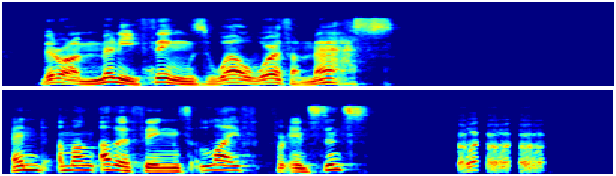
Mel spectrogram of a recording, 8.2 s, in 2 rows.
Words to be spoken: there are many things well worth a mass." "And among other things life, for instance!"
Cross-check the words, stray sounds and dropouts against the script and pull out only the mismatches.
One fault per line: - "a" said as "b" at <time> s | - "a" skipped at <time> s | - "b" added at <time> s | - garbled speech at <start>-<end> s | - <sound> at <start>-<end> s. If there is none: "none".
- laugh at 7.1-7.7 s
